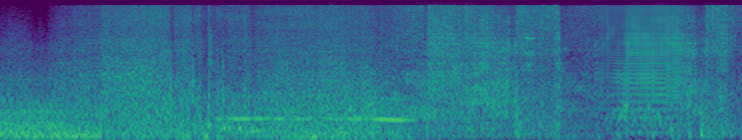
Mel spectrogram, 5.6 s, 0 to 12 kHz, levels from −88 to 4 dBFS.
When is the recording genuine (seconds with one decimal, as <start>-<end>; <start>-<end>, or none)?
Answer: 0.0-4.5; 5.1-5.6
